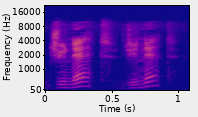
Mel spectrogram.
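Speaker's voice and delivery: soft, questioning French accent. Shown as a demonstration. Podcaster guessing at the director's name, in a French accent. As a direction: try the surname in French, softly, tentatively rising. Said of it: "a French accent".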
